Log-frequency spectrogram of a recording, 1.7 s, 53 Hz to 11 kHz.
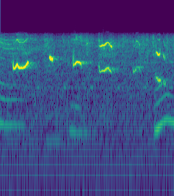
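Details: Male teacup Chihuahua puppy weighing 13 ounces, described as rowdy and about the size of a can, gives thin high whistled whimpers that slide up and down in short bursts, with faint room noise.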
